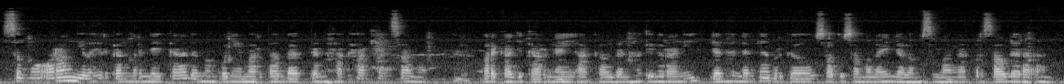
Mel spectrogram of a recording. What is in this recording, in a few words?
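Indonesian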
